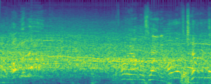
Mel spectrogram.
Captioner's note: crowd cheers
